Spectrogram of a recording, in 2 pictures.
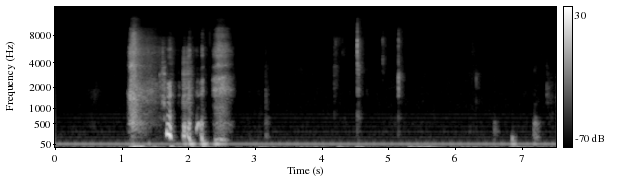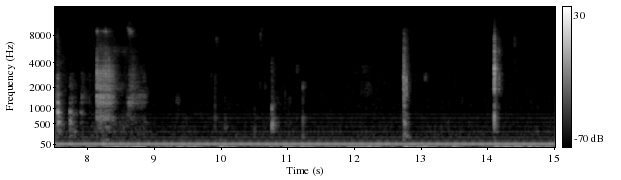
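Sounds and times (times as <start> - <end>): sigh-like breath: 2.4 - 2.6.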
